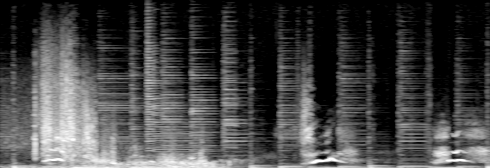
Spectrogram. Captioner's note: water whooshes; burbles; playful music; runner shrieks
